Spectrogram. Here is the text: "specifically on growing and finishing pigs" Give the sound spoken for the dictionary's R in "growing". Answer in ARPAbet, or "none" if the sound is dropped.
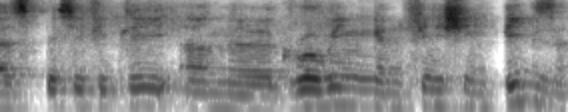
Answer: R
